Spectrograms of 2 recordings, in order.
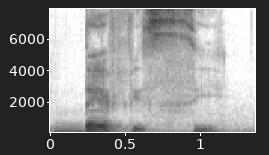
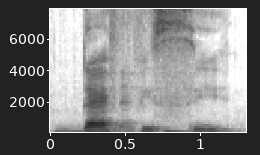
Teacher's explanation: Quando vocês forem falar essa palavra, pode falar tranquilamente déficit. Com acento na antepenúltima, porque essa palavra foi aportuguesada há muitos anos.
